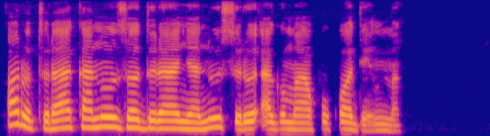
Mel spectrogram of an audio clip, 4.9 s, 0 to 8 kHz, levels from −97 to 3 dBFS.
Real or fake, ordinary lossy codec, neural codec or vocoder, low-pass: real; none; none; none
